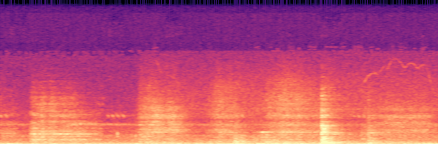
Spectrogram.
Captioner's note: Isaac panting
